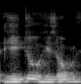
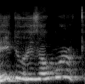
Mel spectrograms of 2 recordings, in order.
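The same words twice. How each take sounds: First: Said in the usual way. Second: High-pitched mocking echo of a mistake; mocking recast. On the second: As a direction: parrot the error back in a much higher voice. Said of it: "He can make fun of you".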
